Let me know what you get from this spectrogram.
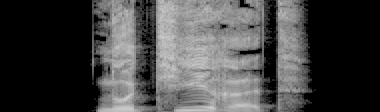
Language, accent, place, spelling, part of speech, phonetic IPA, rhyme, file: German, Germany, Berlin, notieret, verb, [noˈtiːʁət], -iːʁət, De-notieret.ogg
- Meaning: second-person plural subjunctive I of notieren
